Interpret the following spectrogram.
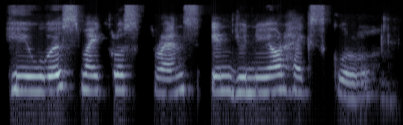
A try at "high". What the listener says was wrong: High school, GH-nya masih ada ya. Coba diulang.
